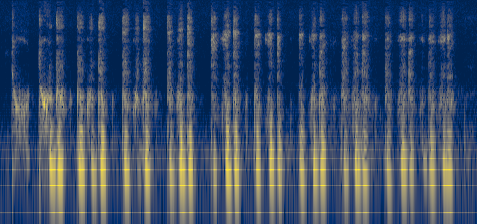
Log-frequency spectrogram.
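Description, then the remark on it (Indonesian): A father imitates a horse with his mouth, making a steady, rhythmic run of short voiced bursts like trotting hooves, moderately loud, with no other talking. “Iya, suara kuda. Itu tapi suara mulut ayah.”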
